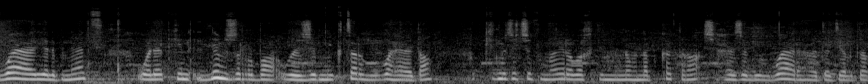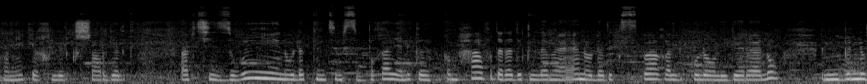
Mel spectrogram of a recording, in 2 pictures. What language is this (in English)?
Arabic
